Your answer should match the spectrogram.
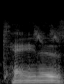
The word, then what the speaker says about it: canna: Mostly cannas or cannas, however you want to pronounce it. I think the right way is canna.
